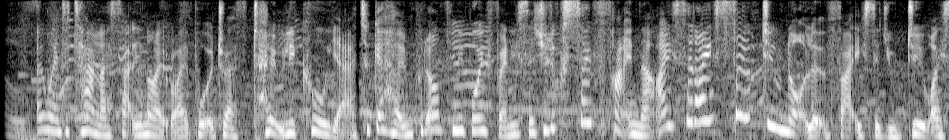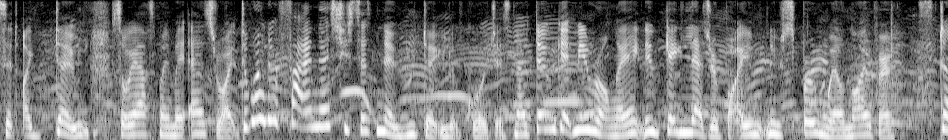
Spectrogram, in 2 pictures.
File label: west country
